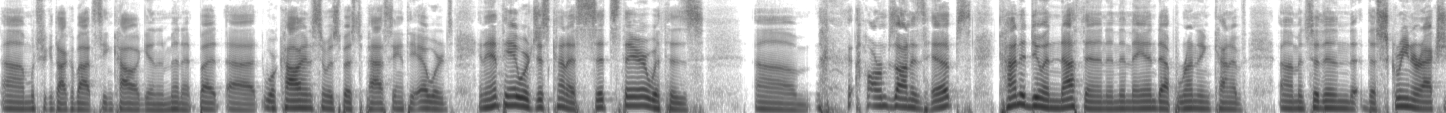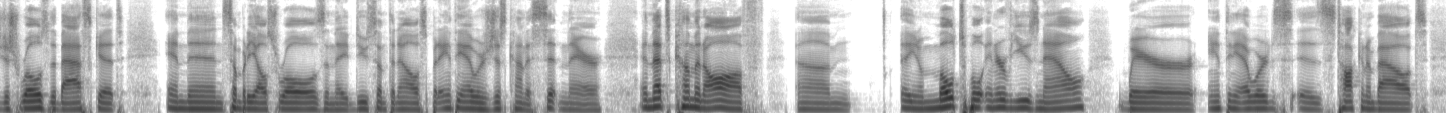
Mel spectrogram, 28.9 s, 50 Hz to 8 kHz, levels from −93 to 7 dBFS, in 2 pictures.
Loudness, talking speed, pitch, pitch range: -23 LUFS, 200 wpm, 130 Hz, 120-140 Hz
